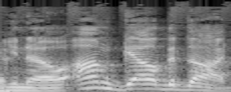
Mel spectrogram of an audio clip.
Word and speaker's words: Gal Gadot: But it's Gal Gadot, right? – Gal Gadot.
